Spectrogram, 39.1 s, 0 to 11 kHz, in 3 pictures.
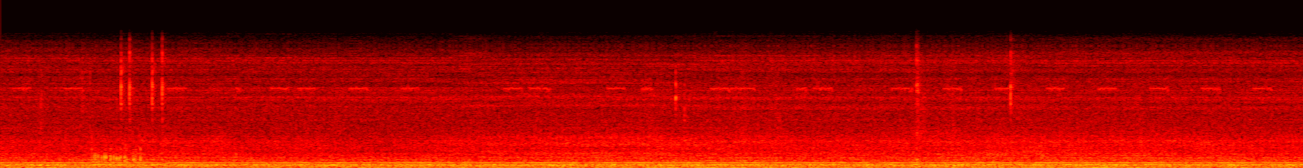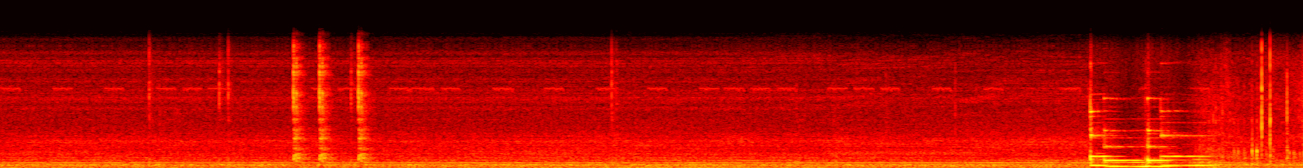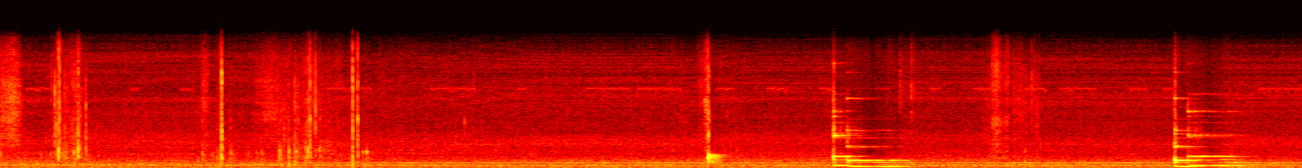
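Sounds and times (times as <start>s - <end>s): steady electrical hum: 0.0s - 39.0s
electronic chime: 23.9s - 25.3s, 34.4s - 35.2s, 37.8s - 38.7s.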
